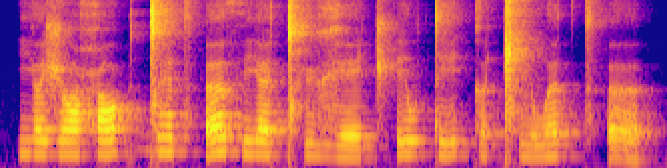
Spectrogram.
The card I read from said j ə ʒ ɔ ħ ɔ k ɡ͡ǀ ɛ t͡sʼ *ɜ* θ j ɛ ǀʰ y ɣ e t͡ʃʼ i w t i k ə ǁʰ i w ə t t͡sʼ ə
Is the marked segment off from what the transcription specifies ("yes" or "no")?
no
